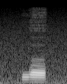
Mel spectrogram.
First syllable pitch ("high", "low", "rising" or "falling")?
high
